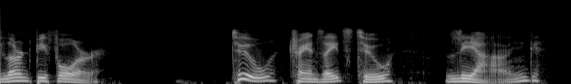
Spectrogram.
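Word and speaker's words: 两: before two translates to liang which is pronounced using a falling rising tone here's an interesting tip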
